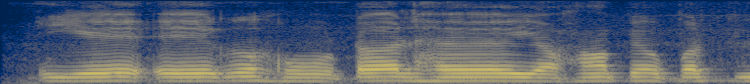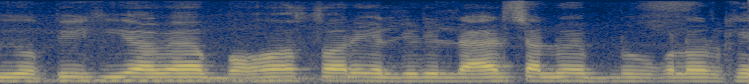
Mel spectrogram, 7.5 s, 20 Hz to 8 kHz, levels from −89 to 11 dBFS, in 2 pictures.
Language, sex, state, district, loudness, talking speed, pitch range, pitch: Hindi, male, Odisha, Malkangiri, -15 LUFS, 150 wpm, 130-135 Hz, 135 Hz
